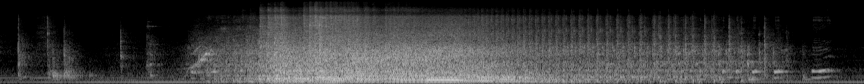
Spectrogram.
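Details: Troy-Bilt TB320 21-inch rear-wheel-drive mower, Briggs & Stratton 725 series EX 190cc. Restart after fitting the missing choke spring: catches after a couple of pulls, roars steadily, then eases down; choke now held open farther. Normal start and run.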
